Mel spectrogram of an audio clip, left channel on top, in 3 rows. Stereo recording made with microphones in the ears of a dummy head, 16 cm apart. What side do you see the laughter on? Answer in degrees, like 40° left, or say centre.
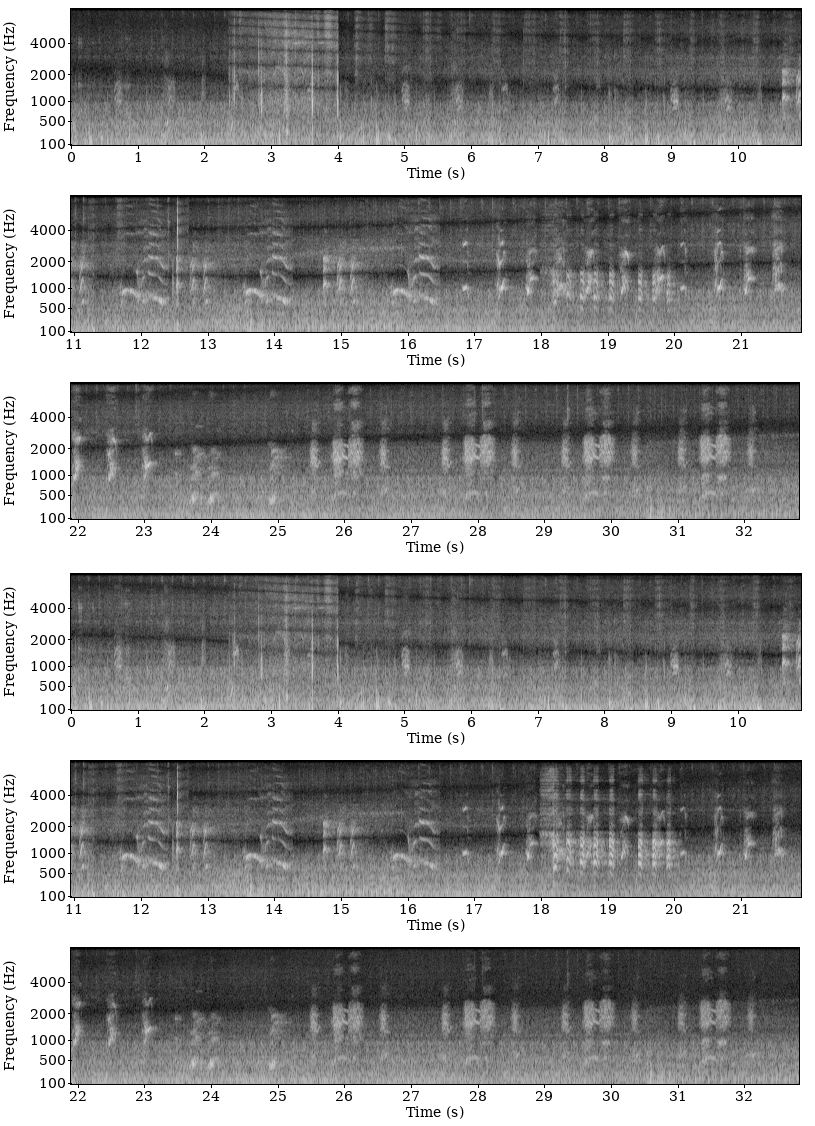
60° right.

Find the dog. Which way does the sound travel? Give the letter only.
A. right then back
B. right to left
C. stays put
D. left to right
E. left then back
B.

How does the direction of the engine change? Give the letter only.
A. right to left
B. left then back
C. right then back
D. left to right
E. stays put
A.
